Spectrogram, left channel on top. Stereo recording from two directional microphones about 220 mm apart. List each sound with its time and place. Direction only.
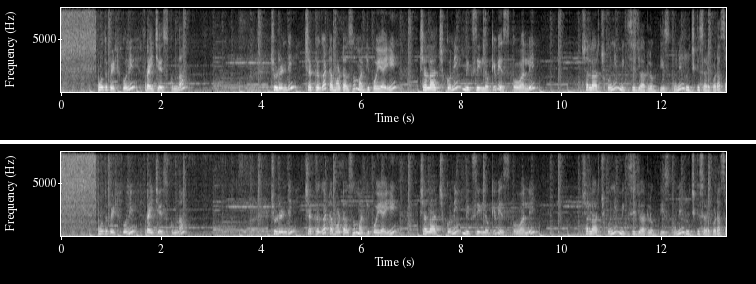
0.9 s speech: 35° left (ahead or behind)
4.2 s a woman's voice: 25° left (ahead or behind)
10.4 s a woman's voice: 15° left (ahead or behind)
